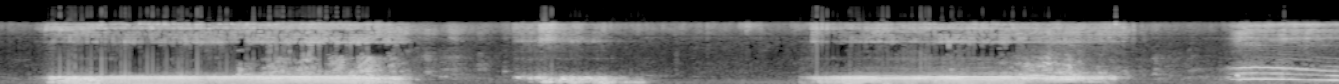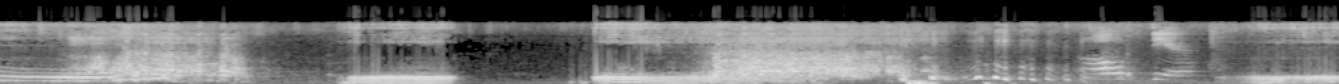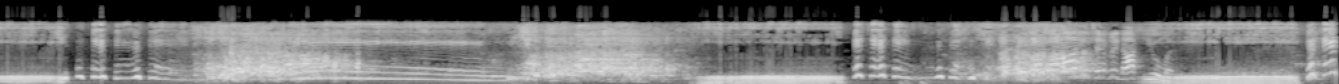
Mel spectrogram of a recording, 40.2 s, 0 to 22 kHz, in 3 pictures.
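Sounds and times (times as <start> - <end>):
man snoring in bed: 0.4 - 4.2, 5.2 - 6.6, 8.0 - 11.4, 12.3 - 15.1, 16.8 - 18.0, 19.3 - 21.1, 25.7 - 27.6, 33.7 - 35.4, 38.2 - 39.9
laughter: 2.8 - 5.1, 10.2 - 12.1, 14.1 - 16.1, 20.4 - 24.3, 27.6 - 33.8, 35.4 - 38.1, 39.9 - 40.1.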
